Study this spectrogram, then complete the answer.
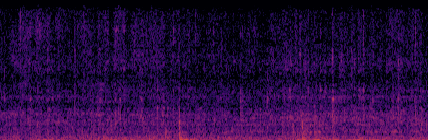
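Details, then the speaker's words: Spinolution King Bee spinning wheel, same previously clicking, tight-fitting bobbin after a home fix: soft, even whir with no clicking or rattle, much quieter; bobbin spinning normally. "I think I have fixed the clicky bobbin this is the same bobbin from the last video"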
